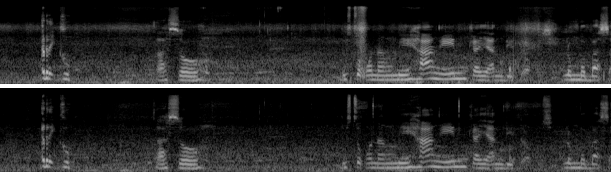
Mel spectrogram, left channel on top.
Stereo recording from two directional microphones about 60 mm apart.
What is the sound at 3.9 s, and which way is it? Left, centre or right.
A woman's voice, right.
